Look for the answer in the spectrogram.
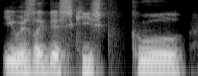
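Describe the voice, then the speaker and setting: A man's voice: medium pitch, monotone, slow pace, dark tone. A young man from Quebec, a guest in a casual interview, talking loosely with lots of fillers. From Quebec, Canada. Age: young adult.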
